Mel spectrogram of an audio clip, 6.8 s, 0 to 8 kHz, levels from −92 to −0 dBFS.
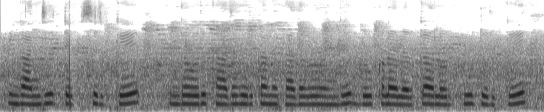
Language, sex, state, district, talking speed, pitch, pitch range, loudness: Tamil, female, Tamil Nadu, Namakkal, 140 wpm, 225 Hz, 220-235 Hz, -20 LUFS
